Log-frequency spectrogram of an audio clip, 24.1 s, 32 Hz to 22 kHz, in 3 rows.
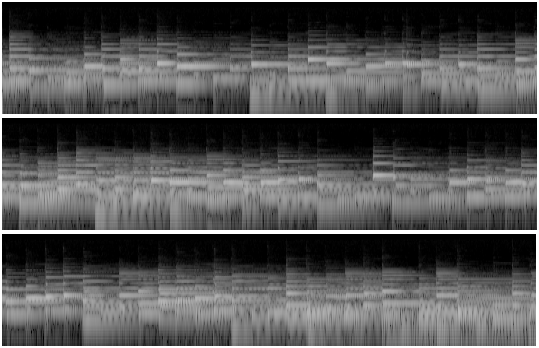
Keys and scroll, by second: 1.8 Delete, 7.0 space, 8.7 space, 9.2 space, 12.6 space.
